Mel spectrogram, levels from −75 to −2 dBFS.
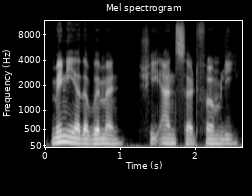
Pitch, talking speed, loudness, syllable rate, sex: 120 Hz, 135 wpm, -19 LUFS, 5.2 syllables/s, male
